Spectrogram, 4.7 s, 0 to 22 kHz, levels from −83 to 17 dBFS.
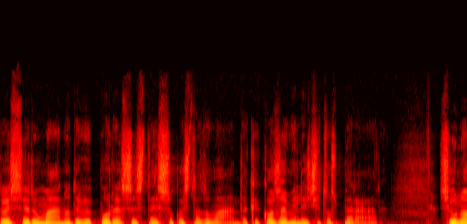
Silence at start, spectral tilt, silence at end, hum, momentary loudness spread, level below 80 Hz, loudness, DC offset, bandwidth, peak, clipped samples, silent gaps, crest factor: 0 s; -6 dB/octave; 0 s; none; 10 LU; -64 dBFS; -28 LUFS; under 0.1%; 14 kHz; -10 dBFS; under 0.1%; none; 16 dB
